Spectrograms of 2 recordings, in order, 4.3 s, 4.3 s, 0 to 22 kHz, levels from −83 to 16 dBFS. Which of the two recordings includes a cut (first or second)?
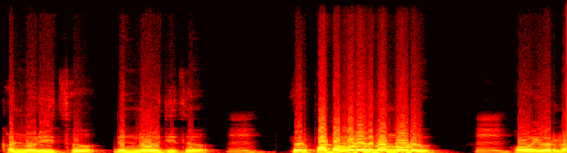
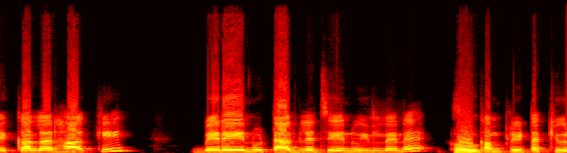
first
